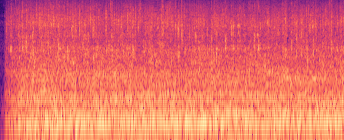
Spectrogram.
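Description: Steady running water splashes continuously from an outdoor public tap in a park, the only water source for dozens of refugees washing themselves there, a dense, even hiss and patter that holds throughout with no voices.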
